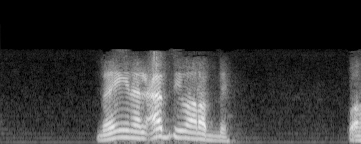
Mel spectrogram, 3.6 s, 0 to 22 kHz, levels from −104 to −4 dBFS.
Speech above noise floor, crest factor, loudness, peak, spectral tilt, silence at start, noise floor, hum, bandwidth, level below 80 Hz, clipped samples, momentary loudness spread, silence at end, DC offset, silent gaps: 50 dB; 20 dB; -17 LUFS; 0 dBFS; -11 dB/octave; 0.95 s; -67 dBFS; none; 5.4 kHz; -56 dBFS; under 0.1%; 13 LU; 0 s; under 0.1%; none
